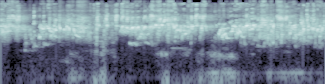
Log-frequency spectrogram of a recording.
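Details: Pet parakeets feeding on warm meals on a winter morning, chattering loudly: a dense, continuous mass of squawky chirps and scratchy warbles from several birds, with low thumping noises underneath.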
